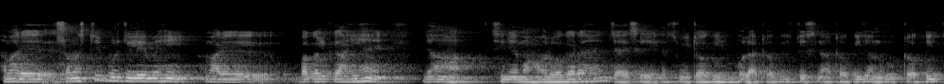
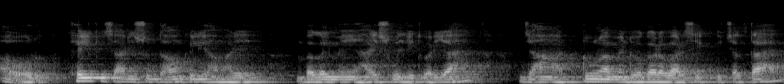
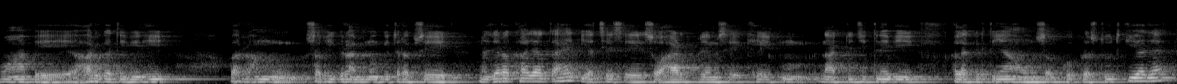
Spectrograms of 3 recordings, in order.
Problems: none marked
